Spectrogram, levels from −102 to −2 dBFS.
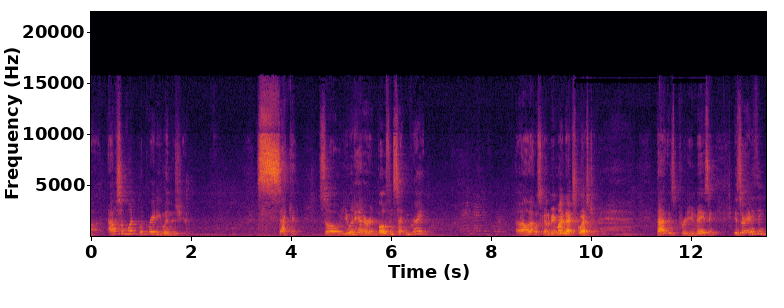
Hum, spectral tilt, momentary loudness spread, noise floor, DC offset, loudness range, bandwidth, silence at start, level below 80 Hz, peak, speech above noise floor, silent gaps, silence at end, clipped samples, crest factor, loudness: none; -2.5 dB/octave; 24 LU; -56 dBFS; under 0.1%; 6 LU; 16 kHz; 0 s; -70 dBFS; -10 dBFS; 24 dB; none; 0 s; under 0.1%; 24 dB; -32 LUFS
